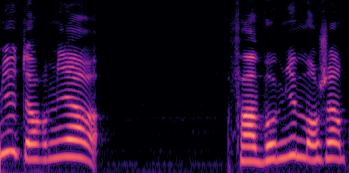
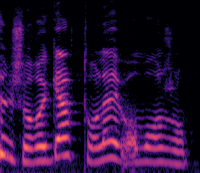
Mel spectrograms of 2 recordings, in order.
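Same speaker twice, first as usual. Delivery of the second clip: normal talking voice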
